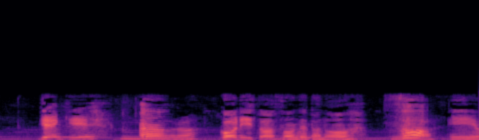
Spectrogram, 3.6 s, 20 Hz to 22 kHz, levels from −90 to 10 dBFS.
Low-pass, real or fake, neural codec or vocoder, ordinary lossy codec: 7.2 kHz; real; none; none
